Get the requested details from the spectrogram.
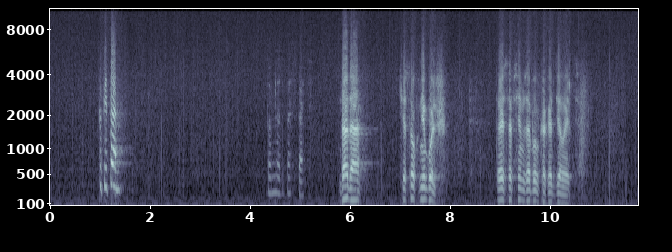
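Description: A man speaks in a low, quiet voice.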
